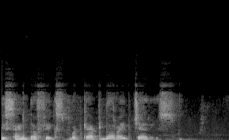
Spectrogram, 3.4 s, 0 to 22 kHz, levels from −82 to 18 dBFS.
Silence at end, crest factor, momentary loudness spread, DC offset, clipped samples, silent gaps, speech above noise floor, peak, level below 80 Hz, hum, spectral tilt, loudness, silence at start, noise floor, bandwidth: 0.7 s; 16 dB; 8 LU; under 0.1%; under 0.1%; none; 33 dB; -2 dBFS; -52 dBFS; none; -3.5 dB/octave; -17 LUFS; 0 s; -50 dBFS; 9.4 kHz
